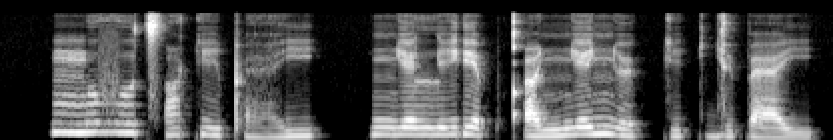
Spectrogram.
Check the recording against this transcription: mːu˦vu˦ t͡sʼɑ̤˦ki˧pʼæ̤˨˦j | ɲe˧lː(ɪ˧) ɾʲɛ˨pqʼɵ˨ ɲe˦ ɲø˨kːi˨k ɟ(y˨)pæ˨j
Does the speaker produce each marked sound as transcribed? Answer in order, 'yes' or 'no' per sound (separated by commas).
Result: no, yes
